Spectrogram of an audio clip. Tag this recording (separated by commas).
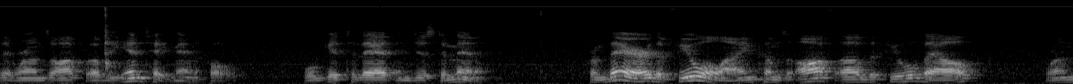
inside a large room or hall, Speech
